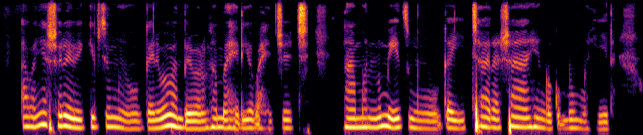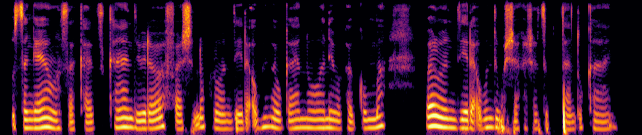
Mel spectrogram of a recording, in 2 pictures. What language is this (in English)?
Rundi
